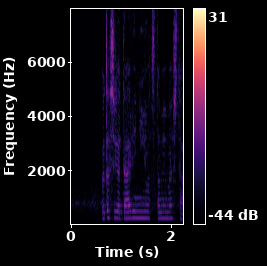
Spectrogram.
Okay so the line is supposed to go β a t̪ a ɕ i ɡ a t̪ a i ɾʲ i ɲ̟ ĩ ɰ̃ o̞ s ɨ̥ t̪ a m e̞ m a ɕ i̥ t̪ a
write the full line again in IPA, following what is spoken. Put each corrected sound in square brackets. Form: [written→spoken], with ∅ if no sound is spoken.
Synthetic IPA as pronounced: β a t̪ a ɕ i ɡ a [t̪→d̪] a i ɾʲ i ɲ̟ ĩ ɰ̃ o̞ [s→t͡s] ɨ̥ t̪ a m e̞ m a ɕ i̥ t̪ a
